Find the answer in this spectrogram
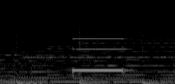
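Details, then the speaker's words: ForceTriad electrosurgical unit REM (return electrode monitoring) test with a QA-ES III analyzer: a single steady half-second electronic tone as resistance is raised in 1-ohm steps, expected between 77 and 91 ohms; return electrode alarm. "and slowly increase the resistance in one ohm increments until the REM alarm sounds the alarm should sound between 77 and 91 ohms"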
